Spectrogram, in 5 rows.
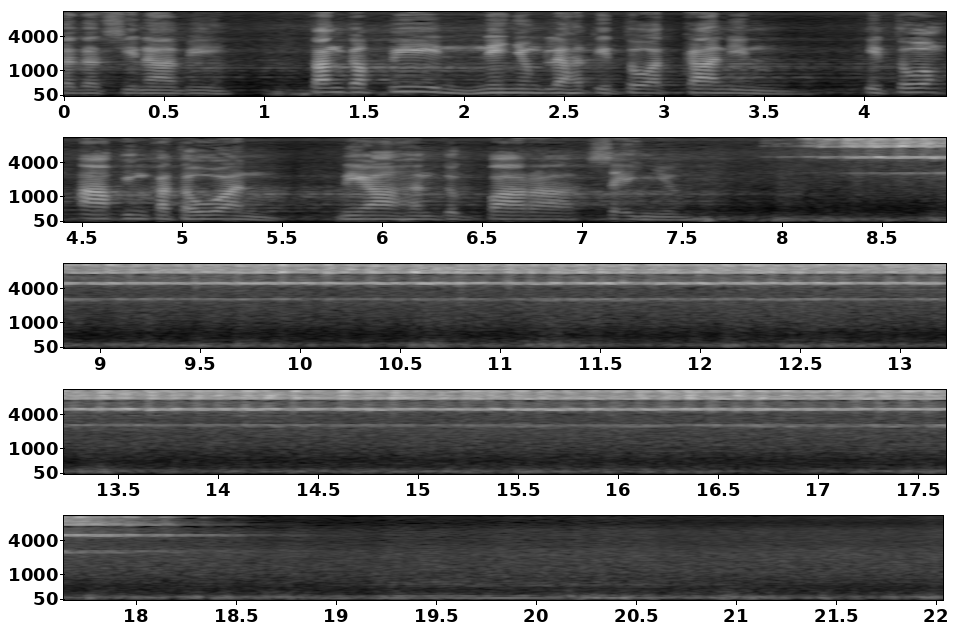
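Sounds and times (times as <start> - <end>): altar bells jingling: 7.9 - 18.7.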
